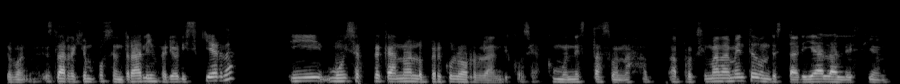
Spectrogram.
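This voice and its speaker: A man lecturing on a clinical topic in a measured, explanatory way, often pausing on fillers and correcting himself mid-word. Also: mid-range voice, a little mellow, no echo. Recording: dry, dull lo-fi audio.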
